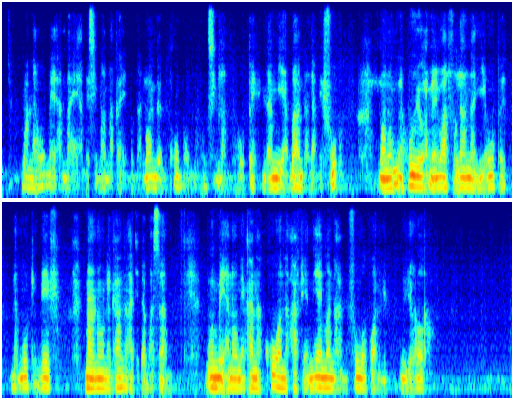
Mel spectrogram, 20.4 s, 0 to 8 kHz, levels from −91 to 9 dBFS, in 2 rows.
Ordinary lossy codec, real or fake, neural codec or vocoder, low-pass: Opus, 24 kbps; fake; codec, 16 kHz, 1 kbps, FunCodec, trained on Chinese and English, 50 frames a second; 7.2 kHz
